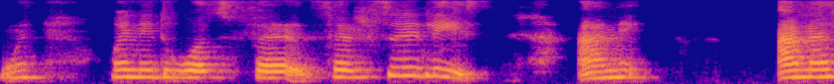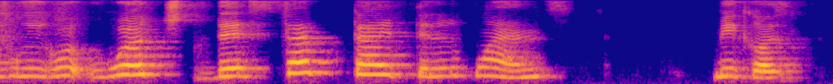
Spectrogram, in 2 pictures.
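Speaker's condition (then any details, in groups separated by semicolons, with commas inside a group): Cerebral palsy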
